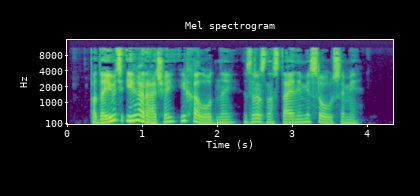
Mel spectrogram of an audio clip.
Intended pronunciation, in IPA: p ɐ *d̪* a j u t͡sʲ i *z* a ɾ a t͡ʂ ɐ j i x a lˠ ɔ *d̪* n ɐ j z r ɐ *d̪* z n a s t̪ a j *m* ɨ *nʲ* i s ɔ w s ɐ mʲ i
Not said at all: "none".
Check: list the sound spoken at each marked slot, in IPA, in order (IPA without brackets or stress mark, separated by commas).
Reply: d̪, ɣ, d̪, none, n, mʲ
